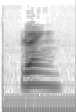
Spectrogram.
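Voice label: "lueng5", Teochew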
